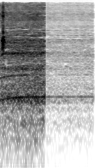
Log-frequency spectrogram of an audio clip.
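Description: Close, steady whoosh of an electric dryer blowing air over wet paint on a mixed media artwork, cutting off abruptly halfway through and leaving a faint hum.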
